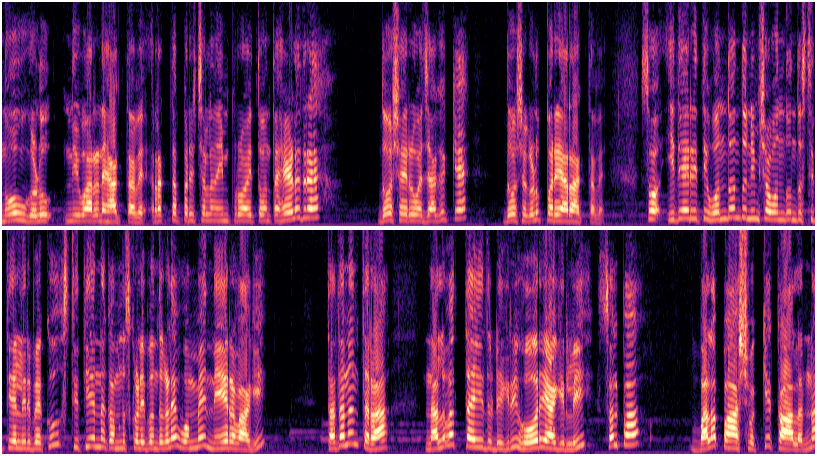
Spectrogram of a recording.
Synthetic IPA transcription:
noːʋuɡɐɭuniʋaːɾɐɳeaːɡ̚t̪aːʋe̞ɾɐk̚t̪ɐpɐɾit͡ʃɐlɐnɐimpɾuːaːjt̪uɐnt̪ɐɦe̞ːɭid̪ɾe̞ | d̪ɔːʃɐiɾuʋɐd͡ʒaːɡɐkːe̞ | d̪ɔːʃɐɡɐɭupɐɾijaːɾɐaːɡ̚t̪ɐʋe̞ | soːʔid̪e̞ːɾiːt̪iond̪o̞nd̪unimʃɐo̞nd̪o̞nd̪ust̪ʰit̪ijɐlːiɾɐbe̞ːkust̪ʰit̪ijɐnːɐɡɐmɐnisko̞ɭːibɐnd̪uɣɐɭe̞omːe̞neːɾɐʋaːɡi | t̪ɐd̪ɐnɐnt̪ɐɾɐ | nɐlɐʋɐt̪ːɐjd̪uɖiɡɾiɦoːɾijaːɡiɾɐli | sʋɐlpɐ | bɐlɐpaːʃʋɐkːe̞kaːlɐnːɐ

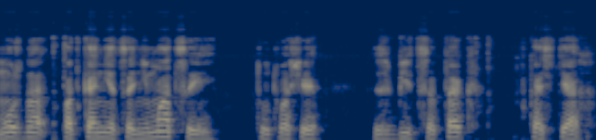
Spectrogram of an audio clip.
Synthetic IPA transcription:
mo̞ʐnəpət̪kɐnʲe̞t̪sɐnʲɪmat̪sɨɪ | t̪ut̪vɐɕːe | zʲbʲit̪sət̪ak | fkɐsʲtʲax

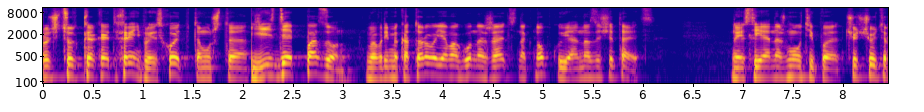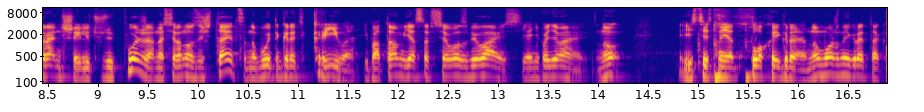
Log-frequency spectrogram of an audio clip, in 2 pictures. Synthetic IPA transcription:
ɾot͡ɕɪ̥t̪ut̪̚kɐkajət̪ə̥xɾʲenʲpɾəɪsxo̞dʲɪt̪pə̥t̪ɐmuʂt̪ojesʲt̚ʲdʲɪɐpɐzo̞nvɐvɾʲemʲəkɐt̪o̞ɾəvəjamɐɡunɐʐatʲnɐkno̞p̚kʊɪɐnazəɕːɪt̪ajɪt̪sə̥ | nojesʲlʲɪjanɐʐmutʲipət͡ɕʉt͡ɕːutʲranʲʂɨilʲɪt͡ɕʉ̥ːut̚ʲpo̞ʐːɨɐnafsʲvɾɐvno̞zəɕːɪ̥t̪ajɪt̪səno̞budʲɪt̪ɪɡɾatʲkɾʲivəipɐt̪o̞mjasəfsʲɪvozbʲɪvajʊsʲjanʲɪpənʲɪmajʊnu | jɪ̰sʲtʲest̪ʲɪnːjaplˠo̞xəɪɡɾajʊnumo̞ʐnəɪɡɾat̚ʲt̪ak

